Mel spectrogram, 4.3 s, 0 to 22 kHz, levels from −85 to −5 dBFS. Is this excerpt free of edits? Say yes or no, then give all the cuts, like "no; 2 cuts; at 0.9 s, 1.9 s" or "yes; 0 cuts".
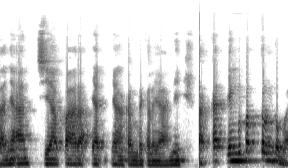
no; 1 cut; at 3.0 s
